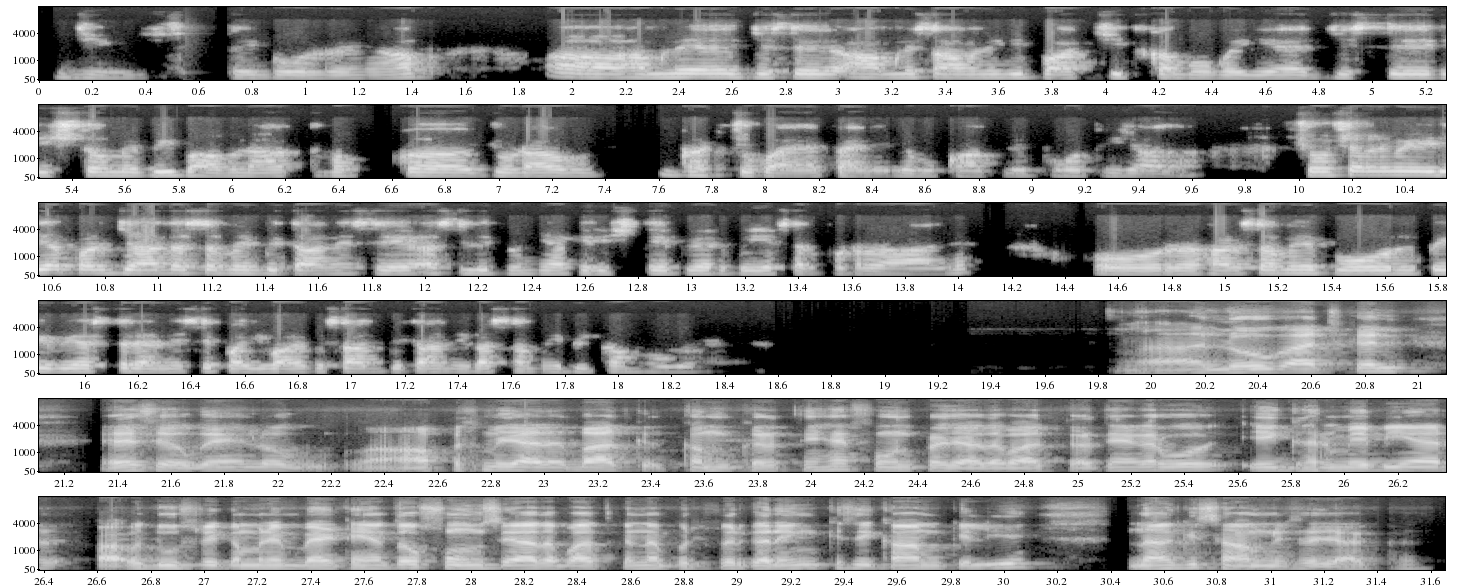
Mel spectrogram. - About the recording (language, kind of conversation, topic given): Hindi, unstructured, स्मार्टफोन ने हमारे दैनिक जीवन को कैसे प्रभावित किया है?
- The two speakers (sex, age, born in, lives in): male, 20-24, India, India; male, 20-24, India, India
- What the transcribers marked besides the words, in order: static; distorted speech; in English: "प्रेफर"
